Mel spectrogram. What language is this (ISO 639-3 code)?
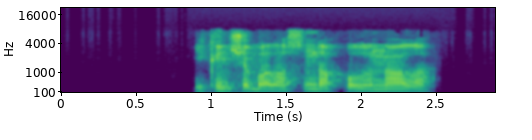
tat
